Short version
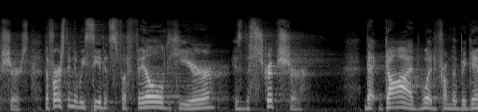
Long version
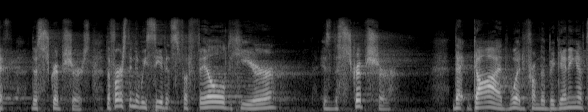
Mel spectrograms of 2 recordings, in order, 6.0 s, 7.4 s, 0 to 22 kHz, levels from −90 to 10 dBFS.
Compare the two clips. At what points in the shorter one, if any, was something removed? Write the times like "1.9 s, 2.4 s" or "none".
2.9 s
